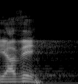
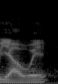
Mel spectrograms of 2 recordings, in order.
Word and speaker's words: Yahweh: C'est Yahvé. Ou Yahweh. Dépend de prononciation, notamment africaine.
